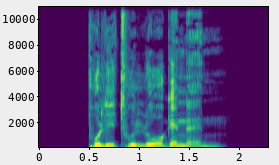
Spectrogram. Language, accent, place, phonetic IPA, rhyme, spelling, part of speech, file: German, Germany, Berlin, [politoˈloːɡɪnən], -oːɡɪnən, Politologinnen, noun, De-Politologinnen.ogg
- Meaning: plural of Politologin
